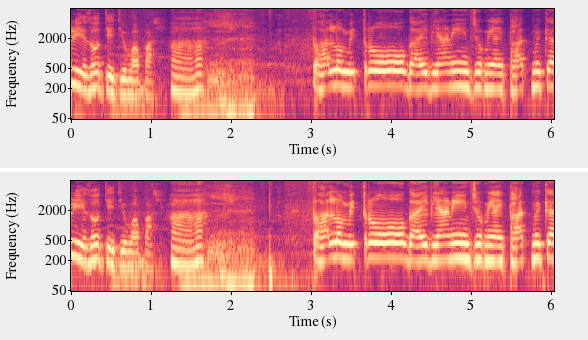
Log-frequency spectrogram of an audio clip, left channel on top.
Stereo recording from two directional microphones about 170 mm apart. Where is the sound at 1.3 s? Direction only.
5° left (ahead or behind).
